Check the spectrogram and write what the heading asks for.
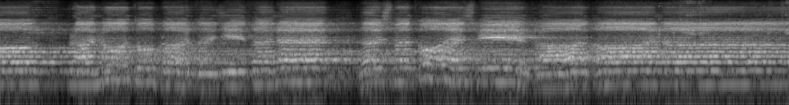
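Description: Orthodox church chant: voices singing a slow melody over a steady held drone (ison).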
